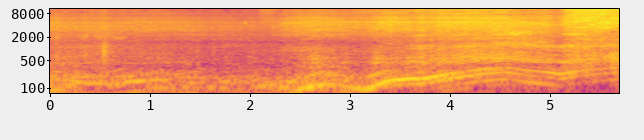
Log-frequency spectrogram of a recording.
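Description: Supercharged Ford Capri's engine burbling, then revved hard as the car pulls away, its pitch climbing and dropping in a few swells. A loud hiss joins near the end.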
